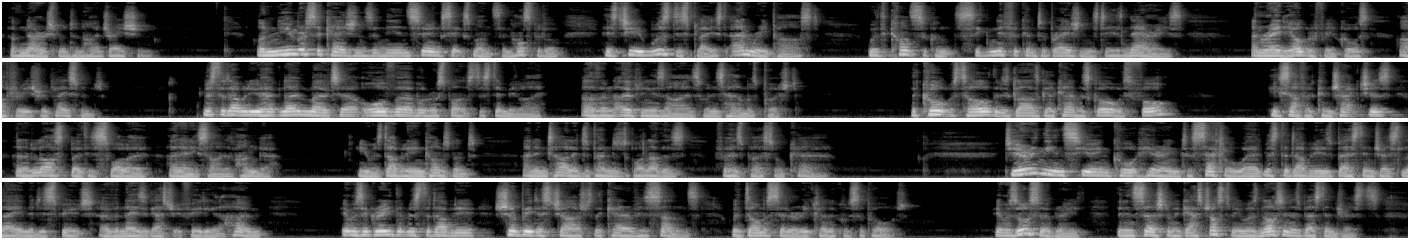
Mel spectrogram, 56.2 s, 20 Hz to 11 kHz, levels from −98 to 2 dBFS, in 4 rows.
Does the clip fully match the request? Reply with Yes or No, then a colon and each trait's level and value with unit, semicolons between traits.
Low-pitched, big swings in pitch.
Yes: low, 120 Hz; wide, 6.1 semitones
